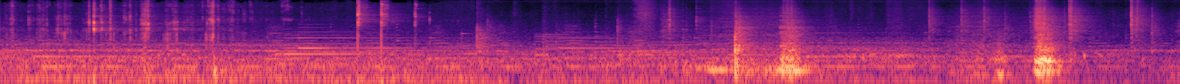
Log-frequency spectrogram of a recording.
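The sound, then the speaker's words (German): Cracking and clinking of oyster shells being opened at a buffet: soft clattering throughout, broken by a few sharper, louder cracks near the end. “Er bedient sich nochmal ausgiebig an den Austern. Einziger Laut ist das Knacken beim Öffnen der Schalentiere.”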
